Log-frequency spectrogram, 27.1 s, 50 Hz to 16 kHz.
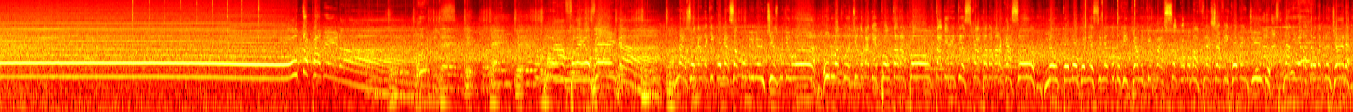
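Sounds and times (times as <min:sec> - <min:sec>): commentator shouting goal: 0:03.0 - 0:27.0
music with singing and beat: 0:07.1 - 0:19.4.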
